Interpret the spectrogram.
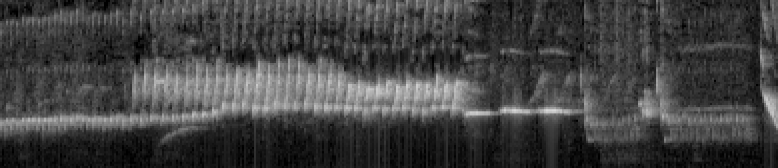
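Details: Male Raza Española canary in song: a fast rolling trill that climbs gradually in pitch, then a thin sustained whistle and several short, varied chirps, with a sharp note at the close.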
